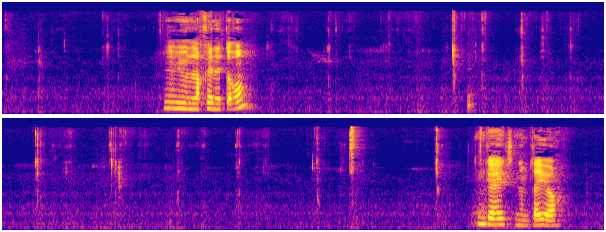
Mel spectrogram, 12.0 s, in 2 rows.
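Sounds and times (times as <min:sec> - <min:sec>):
chewing and gnawing meat: 0:00.0 - 0:01.6, 0:02.6 - 0:10.7
mouth clicks and smacks: 0:02.6 - 0:10.6.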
